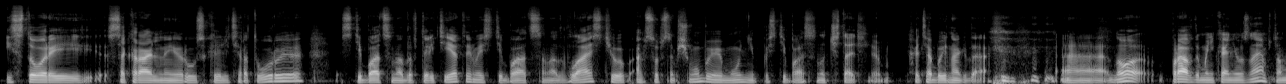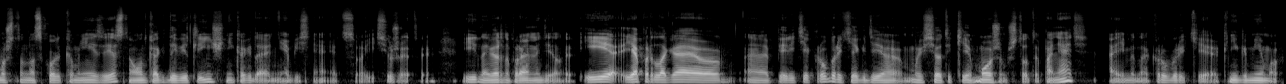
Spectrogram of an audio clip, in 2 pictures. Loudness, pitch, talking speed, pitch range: -23 LUFS, 100 Hz, 150 wpm, 95-115 Hz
